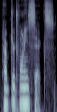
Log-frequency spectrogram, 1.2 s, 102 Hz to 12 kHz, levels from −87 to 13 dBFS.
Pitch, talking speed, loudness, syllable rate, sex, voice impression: 125 Hz, 155 wpm, -18 LUFS, 4.9 syllables/s, male, masculine, very adult-like, slightly muffled, sincere, slightly friendly, slightly unique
